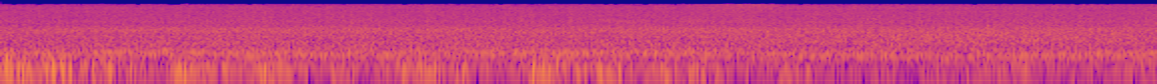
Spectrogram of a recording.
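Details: Steady low rumble of wind and surf, with possible vehicle or boat engine noise underneath and no animal calls.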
